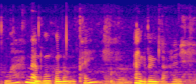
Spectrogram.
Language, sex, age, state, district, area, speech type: Bodo, female, 45-60, Assam, Udalguri, rural, spontaneous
